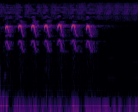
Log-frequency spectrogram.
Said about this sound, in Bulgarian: Сега е пролет и ще започна с песента на чучулигата.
